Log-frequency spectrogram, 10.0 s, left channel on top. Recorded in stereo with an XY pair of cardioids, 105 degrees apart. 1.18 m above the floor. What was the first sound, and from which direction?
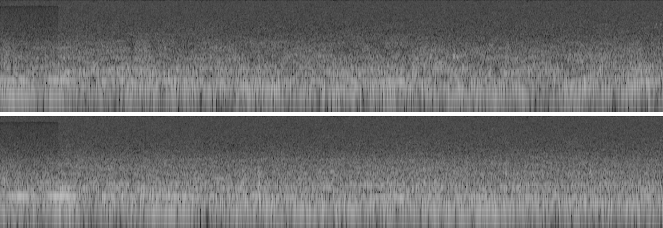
Only background noise.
